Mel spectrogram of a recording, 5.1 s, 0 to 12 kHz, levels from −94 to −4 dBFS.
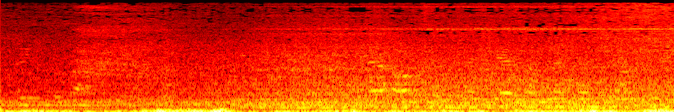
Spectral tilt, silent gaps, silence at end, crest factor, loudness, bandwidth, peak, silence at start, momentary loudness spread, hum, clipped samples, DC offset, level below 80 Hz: -5.5 dB/octave; none; 0 s; 14 dB; -27 LUFS; 11.5 kHz; -6 dBFS; 0 s; 9 LU; none; under 0.1%; under 0.1%; -24 dBFS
